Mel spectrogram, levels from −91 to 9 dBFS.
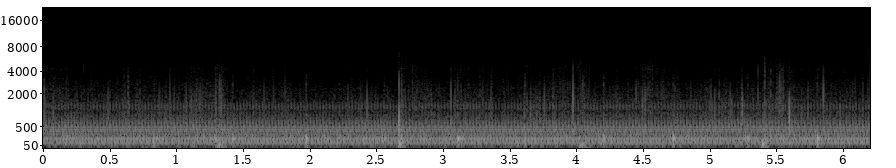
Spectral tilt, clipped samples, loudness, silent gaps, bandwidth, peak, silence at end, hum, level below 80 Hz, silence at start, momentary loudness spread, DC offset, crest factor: -10 dB/octave; under 0.1%; -42 LUFS; none; 6.2 kHz; -22 dBFS; 0 s; none; -54 dBFS; 0 s; 2 LU; under 0.1%; 20 dB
